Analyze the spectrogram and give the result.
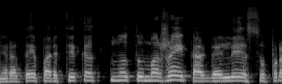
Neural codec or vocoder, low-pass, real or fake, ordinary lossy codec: autoencoder, 48 kHz, 128 numbers a frame, DAC-VAE, trained on Japanese speech; 14.4 kHz; fake; Opus, 16 kbps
